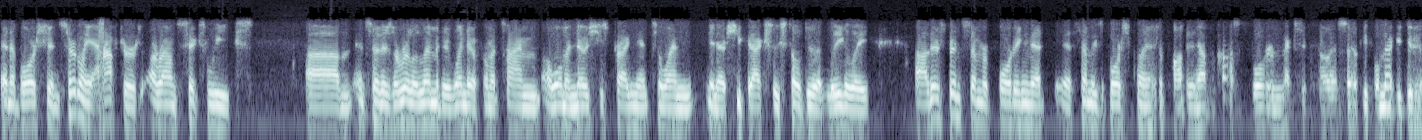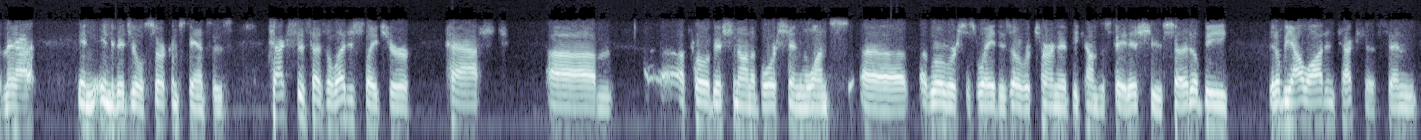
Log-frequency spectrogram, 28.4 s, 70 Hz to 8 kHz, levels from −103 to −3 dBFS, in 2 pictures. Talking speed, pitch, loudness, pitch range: 205 wpm, 110 Hz, -14 LUFS, 105-115 Hz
